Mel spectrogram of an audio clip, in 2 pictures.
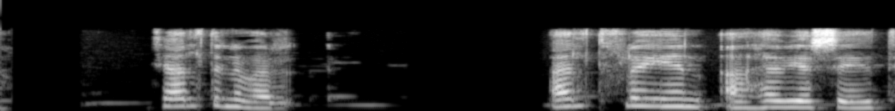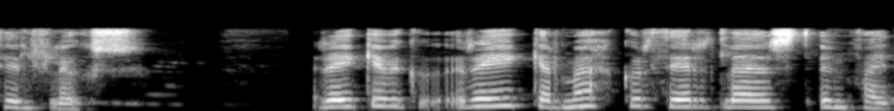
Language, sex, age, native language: Icelandic, female, 40-49, Icelandic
